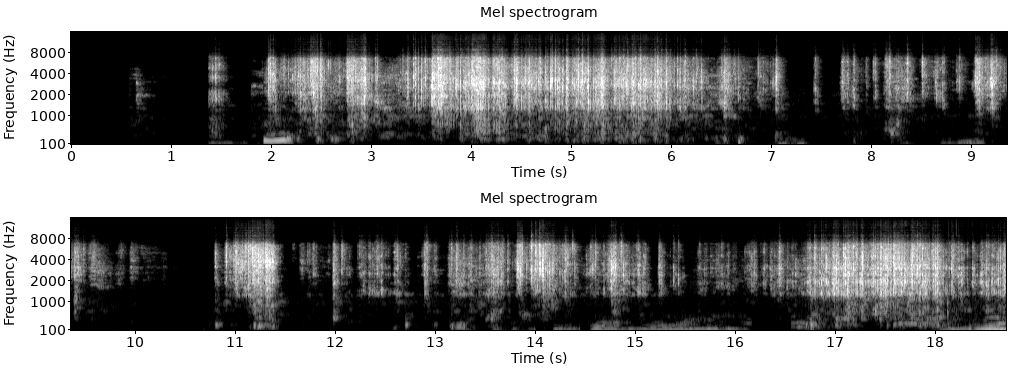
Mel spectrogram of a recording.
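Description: A clear plastic bag of paper flowers being handled and crinkled, in crackling bursts that begin about a second and a half in, pause briefly about halfway, then resume.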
